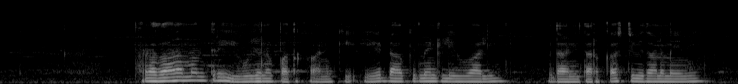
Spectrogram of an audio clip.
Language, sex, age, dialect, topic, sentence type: Telugu, male, 18-24, Southern, banking, question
